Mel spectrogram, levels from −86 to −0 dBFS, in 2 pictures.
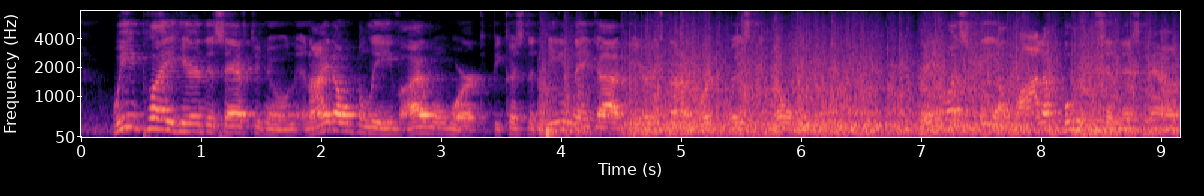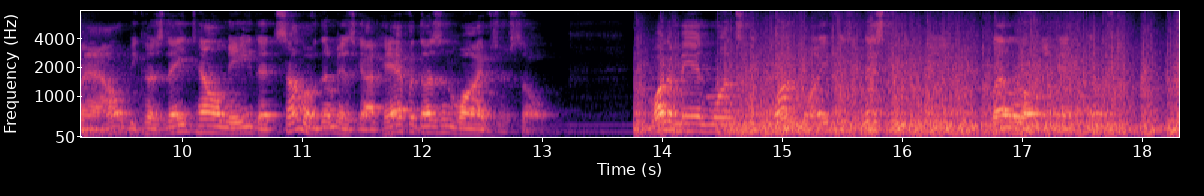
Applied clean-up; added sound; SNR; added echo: none; Gunshot, gunfire / Fireworks; 3 dB; reverberation time 0.5 s.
